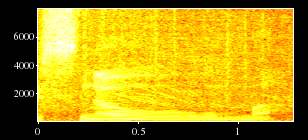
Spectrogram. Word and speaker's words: Snom: I really want to pronounce that word as Snom, but it's supposed to be Snom. Because it's snow.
